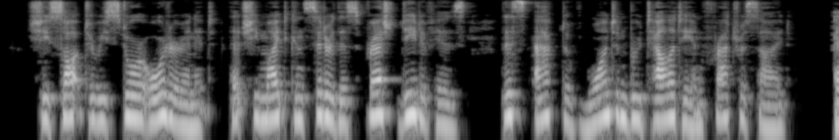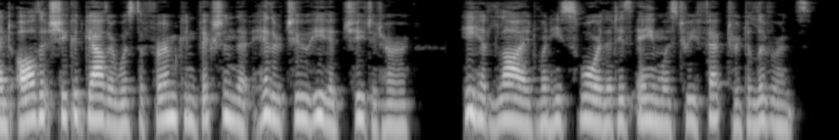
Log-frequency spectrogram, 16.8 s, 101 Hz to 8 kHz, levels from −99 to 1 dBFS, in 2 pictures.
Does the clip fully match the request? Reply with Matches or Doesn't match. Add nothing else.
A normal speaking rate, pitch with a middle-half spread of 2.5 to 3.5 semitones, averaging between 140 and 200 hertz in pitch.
Matches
